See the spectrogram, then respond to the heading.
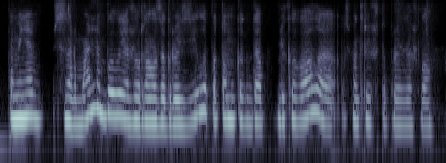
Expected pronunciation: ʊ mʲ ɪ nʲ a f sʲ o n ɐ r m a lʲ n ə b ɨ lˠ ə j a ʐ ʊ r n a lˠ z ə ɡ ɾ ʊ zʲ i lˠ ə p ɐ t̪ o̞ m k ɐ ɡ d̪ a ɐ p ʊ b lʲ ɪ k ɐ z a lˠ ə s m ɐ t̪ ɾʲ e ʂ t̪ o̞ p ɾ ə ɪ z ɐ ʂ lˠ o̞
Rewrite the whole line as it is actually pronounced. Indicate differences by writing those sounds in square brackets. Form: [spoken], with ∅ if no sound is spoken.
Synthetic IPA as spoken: ʊ mʲ ɪ nʲ a f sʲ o n ɐ r m a lʲ n ə b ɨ lˠ ə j a ʐ ʊ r n a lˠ z ə ɡ ɾ ʊ zʲ i lˠ ə p ɐ t̪ o̞ m k ɐ ɡ d̪ a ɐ p ʊ b lʲ ɪ k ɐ [v] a lˠ ə s m ɐ t̪ ɾʲ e ʂ t̪ o̞ p ɾ ə ɪ z ɐ ʂ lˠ o̞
